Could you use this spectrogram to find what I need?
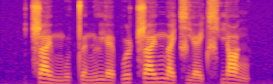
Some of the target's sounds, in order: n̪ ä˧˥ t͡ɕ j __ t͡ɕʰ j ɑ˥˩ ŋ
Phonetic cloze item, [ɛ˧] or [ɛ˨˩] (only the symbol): ɛ˨˩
